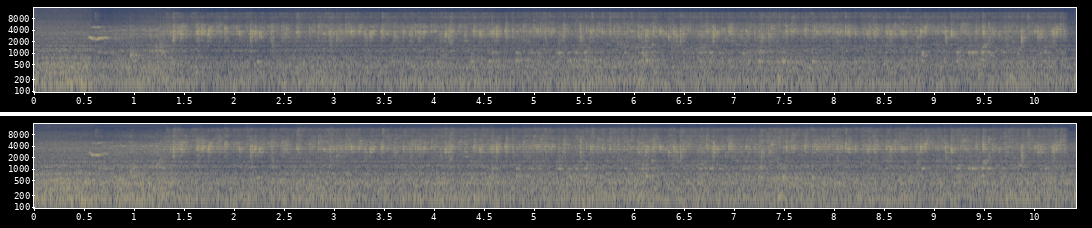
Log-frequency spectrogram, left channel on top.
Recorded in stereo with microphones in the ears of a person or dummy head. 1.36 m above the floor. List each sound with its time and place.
0.5 s a running tap: 5° right (ahead or behind), 1.6 m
